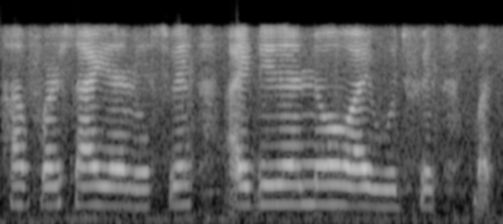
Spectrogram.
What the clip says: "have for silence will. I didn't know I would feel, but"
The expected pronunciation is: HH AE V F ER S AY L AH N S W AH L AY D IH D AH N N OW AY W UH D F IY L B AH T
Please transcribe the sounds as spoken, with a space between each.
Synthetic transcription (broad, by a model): HH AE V F ER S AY AH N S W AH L AY D IH D AH N N OW AY W UH D F IY L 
